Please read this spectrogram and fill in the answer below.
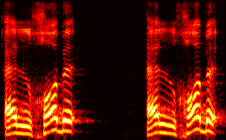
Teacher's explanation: لأن في أصل الكلمة همزة متحركة في الوصل، لما وقفنا عليها سكنت الهمزة فلا بد من نطقها، فنقول الخبأ الخبأ، هنا نخرج الباء المقلقلة بالتباعد بين طرفي عضو النطق بين الشفتين يعني، ونجعل الوترين الصوتيين في الحنجرة ينضمان ويصطدما حتى تخرج الهمزة الساكنة التي هي في الوصل همزة مفتوحة الخبأ. · Term: همزة ساكنة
